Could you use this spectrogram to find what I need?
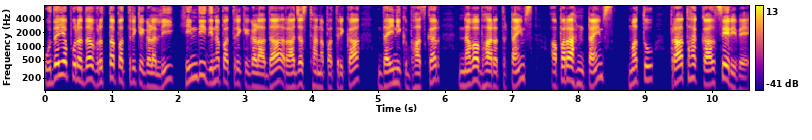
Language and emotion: Kannada, neutral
